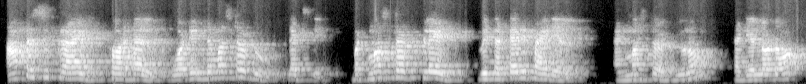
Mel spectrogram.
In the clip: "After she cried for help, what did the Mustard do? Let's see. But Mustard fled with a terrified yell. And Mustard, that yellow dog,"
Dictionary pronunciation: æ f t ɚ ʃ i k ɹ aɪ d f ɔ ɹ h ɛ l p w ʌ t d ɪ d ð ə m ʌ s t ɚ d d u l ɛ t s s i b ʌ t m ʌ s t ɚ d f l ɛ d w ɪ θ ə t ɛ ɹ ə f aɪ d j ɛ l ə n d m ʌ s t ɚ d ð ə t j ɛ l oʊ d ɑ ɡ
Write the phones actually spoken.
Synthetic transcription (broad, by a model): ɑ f t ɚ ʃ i k ɹ aɪ d f ɔ ɹ h ɛ l p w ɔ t d ɪ d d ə m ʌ s t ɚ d d u l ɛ t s s i b ʌ t m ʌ s t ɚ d p l ɛ d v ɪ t ə t ɛ ɹ ə f aɪ d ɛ l ə n d m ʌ s t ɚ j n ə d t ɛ l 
